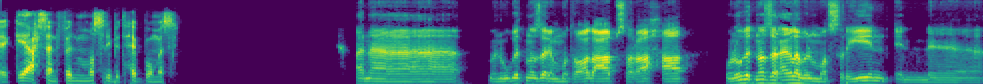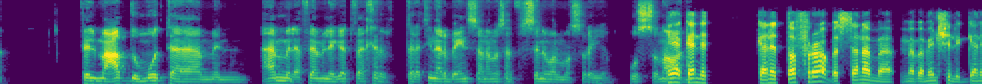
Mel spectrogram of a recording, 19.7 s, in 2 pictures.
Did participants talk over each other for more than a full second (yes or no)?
no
